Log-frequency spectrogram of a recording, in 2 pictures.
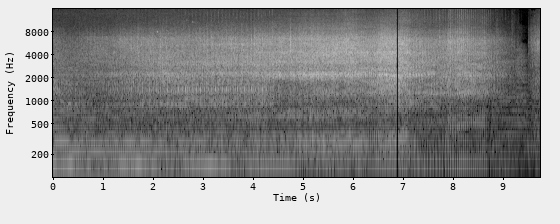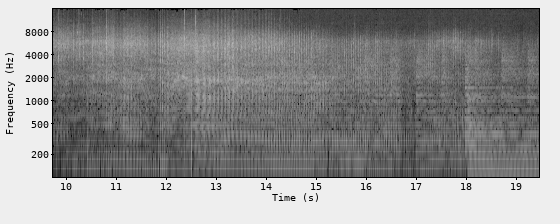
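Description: Dirt-bike engines revving and running hard as the bikes ride and climb a dirt trail, with a brief drop-out about halfway through.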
